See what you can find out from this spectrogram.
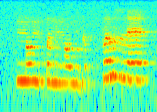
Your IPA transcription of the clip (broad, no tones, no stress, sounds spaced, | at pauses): n ɔ ŋ k͡p ə m ŋ ɔ u̯ ŋ ɡ ə pː ə u̯ lː ɛ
